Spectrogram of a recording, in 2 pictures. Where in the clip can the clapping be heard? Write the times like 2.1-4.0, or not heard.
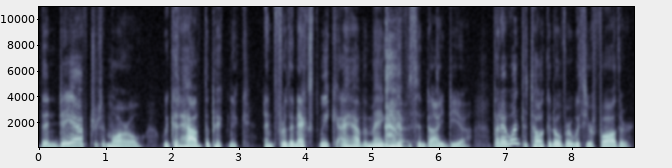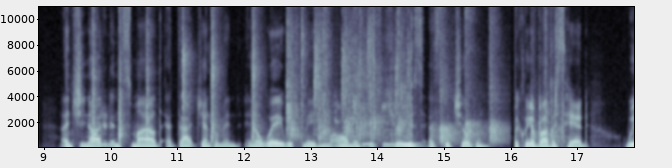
9.7-16.8.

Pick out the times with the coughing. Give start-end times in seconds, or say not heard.
5.2-6.0, 13.8-14.8.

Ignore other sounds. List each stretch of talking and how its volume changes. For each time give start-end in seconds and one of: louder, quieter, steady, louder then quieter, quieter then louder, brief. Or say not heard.
0.0-17.8 steady.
